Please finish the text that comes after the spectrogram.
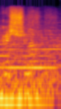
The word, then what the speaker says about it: कृष्ण: हरे हरे राधे राधे शुद्ध उच्चारण इसका क्या है हरे राम हरे राम राम राम हरे हरे हरे कृष्ण हरे कृष्ण कृष्ण कृष्ण हरे हरे बात हुई बालको का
